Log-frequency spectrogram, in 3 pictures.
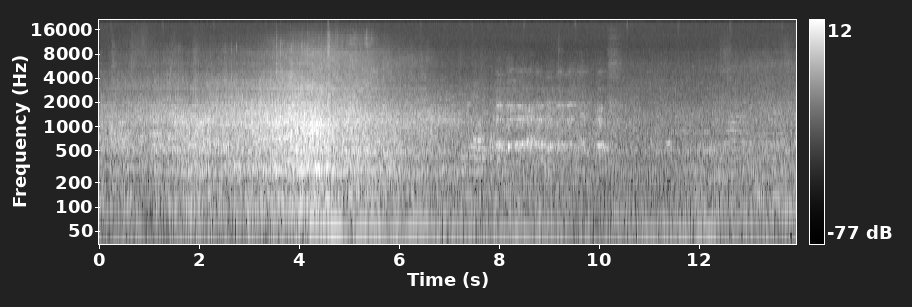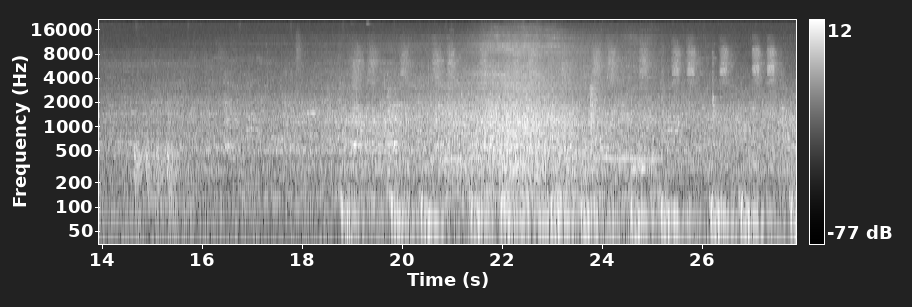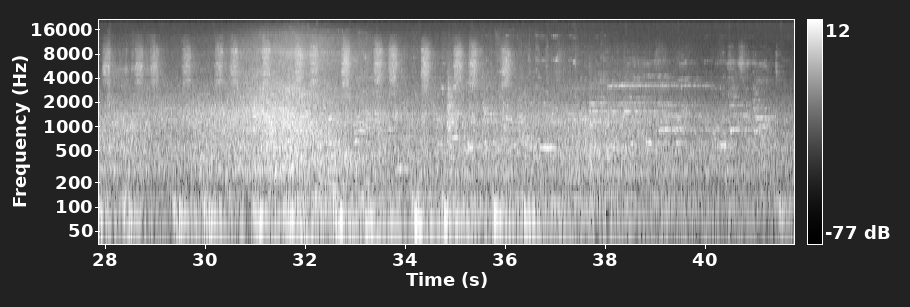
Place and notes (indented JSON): {
  "title": "R. Padre Feliciano Domingues - Jardim Mariliza, São Paulo - SP, 02965-140, Brasil - R. Padre Feliciano Domingues, 269 - Jardim Mariliza, São Paulo - SP, Brasil",
  "date": "2019-04-30 20:46:00",
  "description": "Paisagem sonora noturna.",
  "latitude": "-23.48",
  "longitude": "-46.70",
  "altitude": "768",
  "timezone": "America/Sao_Paulo"
}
